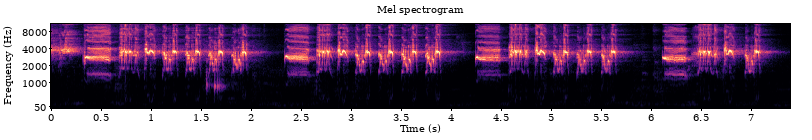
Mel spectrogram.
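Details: Asian pied starling giving bursts of harsh, chattering song, each about two seconds of fast repeated scratchy notes, separated by brief pauses.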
